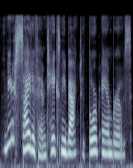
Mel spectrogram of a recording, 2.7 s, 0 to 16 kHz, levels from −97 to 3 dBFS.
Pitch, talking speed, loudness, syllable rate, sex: 255 Hz, 245 wpm, -18 LUFS, 6.4 syllables/s, female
